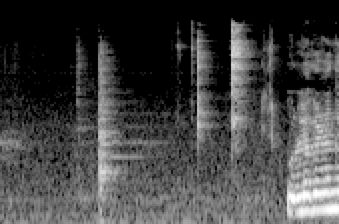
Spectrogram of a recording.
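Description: A spoon taps against the rim of a metal pan.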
